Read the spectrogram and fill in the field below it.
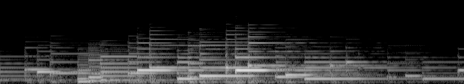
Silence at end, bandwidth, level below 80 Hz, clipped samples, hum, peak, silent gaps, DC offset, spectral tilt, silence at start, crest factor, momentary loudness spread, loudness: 0 s; 6.8 kHz; -50 dBFS; under 0.1%; none; -2 dBFS; none; under 0.1%; -8.5 dB/octave; 0 s; 16 dB; 18 LU; -19 LUFS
